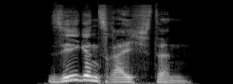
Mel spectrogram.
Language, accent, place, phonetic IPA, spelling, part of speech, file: German, Germany, Berlin, [ˈzeːɡn̩sˌʁaɪ̯çstn̩], segensreichsten, adjective, De-segensreichsten.ogg
- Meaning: 1. superlative degree of segensreich 2. inflection of segensreich: strong genitive masculine/neuter singular superlative degree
